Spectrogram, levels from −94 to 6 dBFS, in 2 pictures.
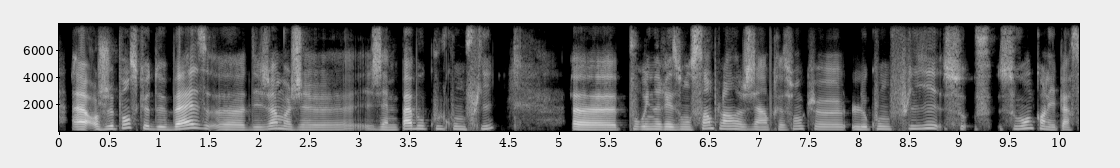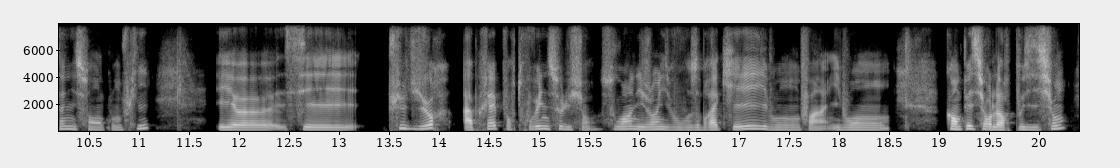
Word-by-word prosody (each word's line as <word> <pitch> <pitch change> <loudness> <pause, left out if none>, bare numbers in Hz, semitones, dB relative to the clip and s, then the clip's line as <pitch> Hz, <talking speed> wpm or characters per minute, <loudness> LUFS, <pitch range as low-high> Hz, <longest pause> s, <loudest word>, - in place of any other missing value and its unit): Alors 180 0 +9
je 190 +3 +1
pense 265 +7 +1
que 215 - -3
de 175 -3 -4
base, 220 +8 +6
heu, 170 -4 -2
déjà 165 +6 -1
moi 200 -5 -2
je 160 0 -2
j'aime 160 -1 -3
pas 205 +4 +8
beaucoup 210 -1 -8
le 190 - -10
conflit, 195 +6 -5 0.8
heu, 165 -2 +6
pour 185 -1 -6
une 185 0 -2
raison 175 -1 -1
simple, 220 +5 +2
hein, 195 -1 0
j'ai 170 +1 +2
l'impression 165 +5 -4
que 175 -3 -4
le 175 -1 -3
conflit, 210 +6 -5
sou - - +1
f - - -4
souvent 225 +5 -2
quand - - 0
les 165 -4 -4
personnes 195 +3 -2
ils 180 - -5
sont 170 - 0
en 160 - -6
conflit 220 - -9 0.7
et 170 0 +1
heu, 160 -1 +1
c'est, 150 - -2 0.3
plus 240 -1 -2
dur, 205 +6 -1
après 170 +6 +4
pour 175 -1 -11
trouver 190 +2 -2
une 205 - -4
solution. 175 -3 -3
Souvent 185 +1 -2
les 180 -2 -3
gens, 175 +1 -2
ils 175 -2 -5
vont 160 0 -10
se 155 0 -3
braquer, 180 +6 0
ils 195 - -3
vont 160 -1 -9
enfin 155 - -1
ils 165 - -8
vont, 155 -1 -5 0.5
camper 195 +2 +5
sur 190 -2 +6
leurs 165 -1 +4
positions 175 +7 +1
175 Hz, 180 wpm, -24 LUFS, 165-200 Hz, 0.8 s, Alors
